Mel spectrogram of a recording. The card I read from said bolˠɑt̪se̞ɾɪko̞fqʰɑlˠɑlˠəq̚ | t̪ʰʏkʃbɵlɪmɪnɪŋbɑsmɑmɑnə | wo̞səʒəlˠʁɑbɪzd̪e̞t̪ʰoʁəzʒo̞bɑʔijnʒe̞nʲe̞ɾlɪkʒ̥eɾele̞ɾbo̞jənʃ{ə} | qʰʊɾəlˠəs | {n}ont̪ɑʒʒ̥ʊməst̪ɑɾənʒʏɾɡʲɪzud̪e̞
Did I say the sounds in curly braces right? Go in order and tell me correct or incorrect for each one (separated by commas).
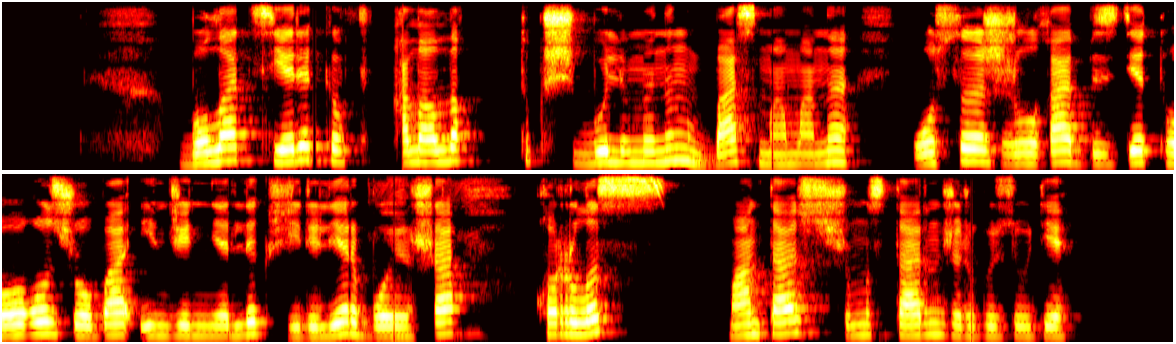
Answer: incorrect, incorrect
